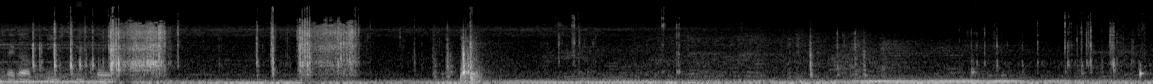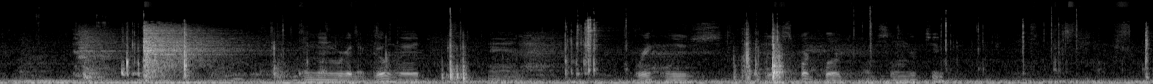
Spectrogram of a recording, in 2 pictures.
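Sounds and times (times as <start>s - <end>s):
steady low hum: 0.0s - 23.0s
power tool whirring: 0.2s - 1.9s, 2.6s - 4.8s
tool clicks and metal handling: 9.7s - 11.5s.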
